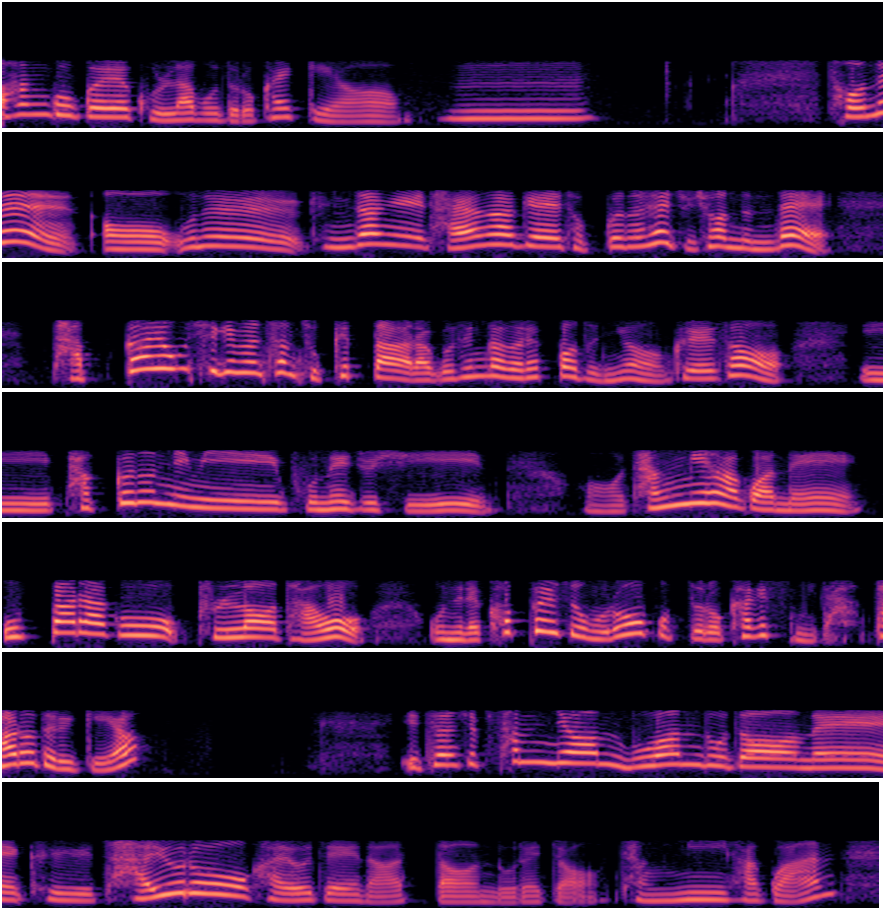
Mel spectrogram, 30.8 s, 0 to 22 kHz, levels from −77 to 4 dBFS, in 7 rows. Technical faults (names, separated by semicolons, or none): none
